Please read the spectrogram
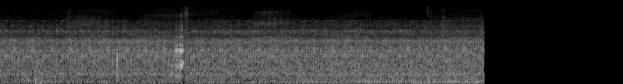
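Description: Steady outdoor background noise with a vehicle-like hum and hiss, and one short, sharp chirp about two seconds in. The noise cuts off abruptly a little before the end, leaving dead silence.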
